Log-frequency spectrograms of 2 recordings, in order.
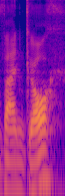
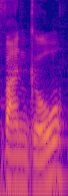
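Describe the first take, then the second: First: The name is said in a British way. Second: The name is said in an American way. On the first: "British people call him Van Gogh" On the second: "Americans call him Van Gogh"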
